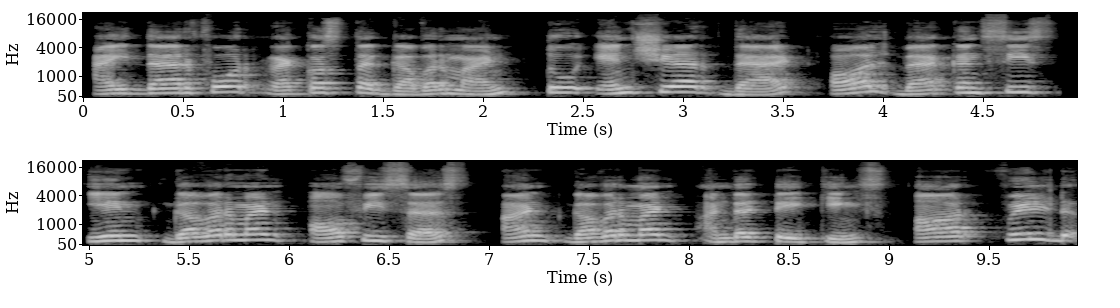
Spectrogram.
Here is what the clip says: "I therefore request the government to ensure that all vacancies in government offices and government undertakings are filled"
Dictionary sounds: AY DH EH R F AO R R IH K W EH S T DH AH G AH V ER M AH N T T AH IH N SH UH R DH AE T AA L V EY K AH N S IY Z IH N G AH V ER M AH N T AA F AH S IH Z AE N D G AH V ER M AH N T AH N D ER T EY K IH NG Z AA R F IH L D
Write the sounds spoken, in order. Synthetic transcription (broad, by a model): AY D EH R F AO R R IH K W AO S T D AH G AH V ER M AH N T T AH N SH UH R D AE T AA L V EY K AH N S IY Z IH N G AH V ER M AH N T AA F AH S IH S AE N D G AH V ER M AH N T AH N D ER T EY K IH NG S AA R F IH L D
